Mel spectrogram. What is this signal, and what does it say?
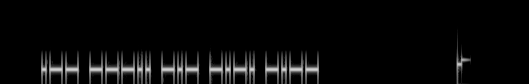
Morse code, heard as a keyed tone, about 30 wpm, 700 Hz. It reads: W8KCY
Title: USA Call Signs Repeated 3x 30wpm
